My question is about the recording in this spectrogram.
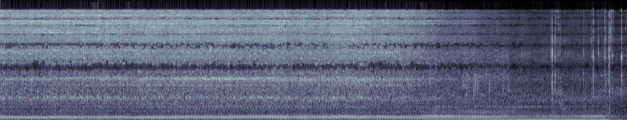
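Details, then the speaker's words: Chevrolet Blazer at cold idle the morning after a mechanic replaced the timing belt, upper accessory belt and alternator belt; a loud, steady low drone with a faint high whistle. It had started and sounded normal at the shop; the source is unknown. "quando foi de manhã no outro dia a hora que eu fui ligar o carro o barulho estava fazendo aí eu liguei o barulhão que estava fazendo"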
